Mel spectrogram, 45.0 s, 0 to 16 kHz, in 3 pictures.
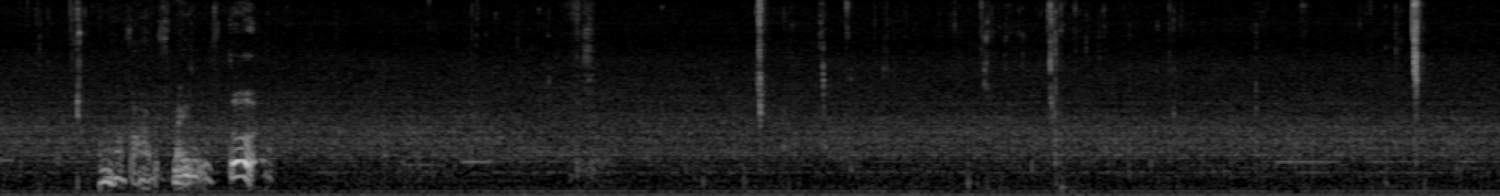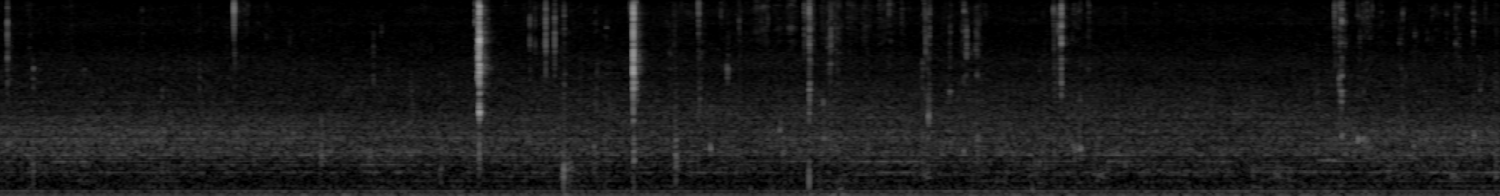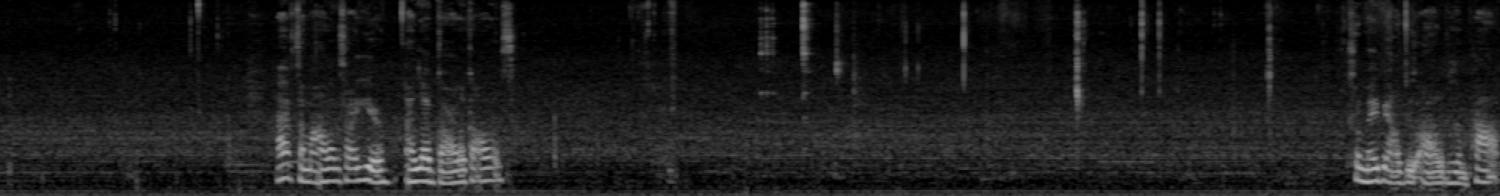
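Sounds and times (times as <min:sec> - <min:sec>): wet mouth smacks: 0:07.5 - 0:07.7
person chewing with mouth open: 0:09.7 - 0:10.8, 0:28.3 - 0:30.1
chewing food: 0:09.7 - 0:11.0, 0:24.2 - 0:26.0, 0:28.2 - 0:30.2, 0:40.7 - 0:41.6.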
